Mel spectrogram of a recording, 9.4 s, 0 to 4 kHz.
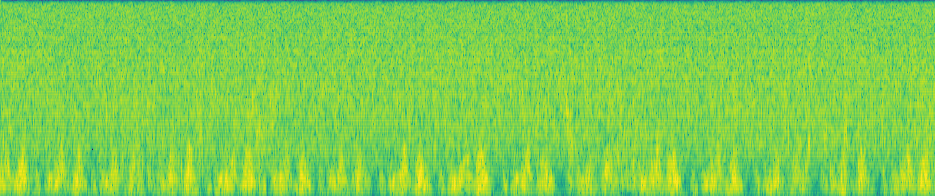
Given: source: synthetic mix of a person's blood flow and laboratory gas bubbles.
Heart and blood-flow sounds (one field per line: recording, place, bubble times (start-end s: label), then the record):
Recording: Doppler ultrasound of blood flow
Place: precordium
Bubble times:
0.01-0.05 s: bubbles
1.04-1.13 s: bubbles
1.18-1.66 s: bubbles
1.75-1.91 s: bubbles
1.96-2.06 s: bubbles
2.39-2.81 s: bubbles
5.33-5.55 s: bubbles
5.64-5.78 s: bubbles
6.08-6.55 s: bubbles
7.87-7.92 s: bubbles
7.96-8.48 s: bubbles
9.12-9.36 s: bubbles
From the record:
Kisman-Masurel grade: 221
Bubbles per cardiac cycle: several, 3 to 8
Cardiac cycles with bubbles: 10 to 50%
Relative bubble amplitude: barely perceptible (0.100 to 0.250)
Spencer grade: 2 (many but less than half of the cardiac periods contain bubble signals, singularly or in groups)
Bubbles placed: anywhere in the cardiac cycle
